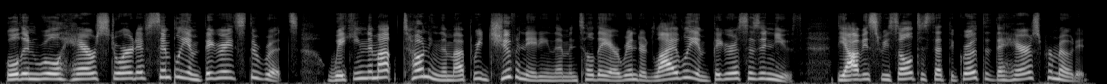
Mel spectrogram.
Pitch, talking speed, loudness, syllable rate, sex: 240 Hz, 190 wpm, -20 LUFS, 6.5 syllables/s, female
